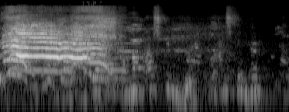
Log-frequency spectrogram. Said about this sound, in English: Have Sakina, whoever's yelling over here.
